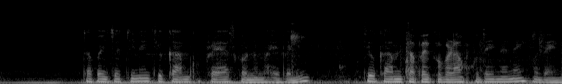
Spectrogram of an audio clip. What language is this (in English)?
Nepali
